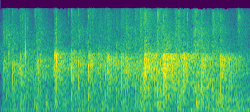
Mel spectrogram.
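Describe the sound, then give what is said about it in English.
A crowd breaks into steady applause, many hands clapping together in a dense, crackling wash that swells and holds at a moderate level for a few seconds. “So he says here, well, yeah, clap for that.”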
